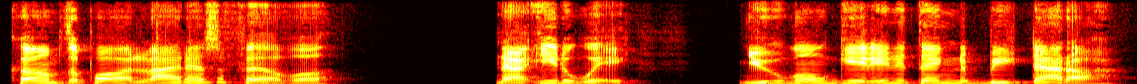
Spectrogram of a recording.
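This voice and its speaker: A man voicing a proud, bustling older woman cook, speaking in high, swooping tones. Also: normal speed, gravelly, heavily acted. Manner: animated, scolding, swoops high. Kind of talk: audiobook character reading.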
